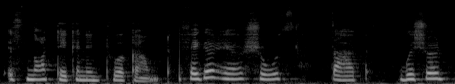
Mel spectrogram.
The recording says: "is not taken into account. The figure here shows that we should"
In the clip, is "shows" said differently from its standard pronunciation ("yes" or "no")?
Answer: no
